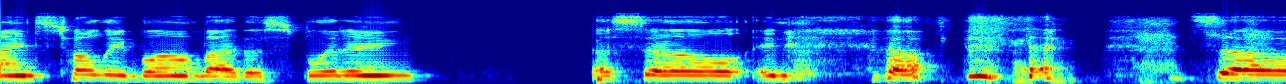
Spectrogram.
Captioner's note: chuckles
